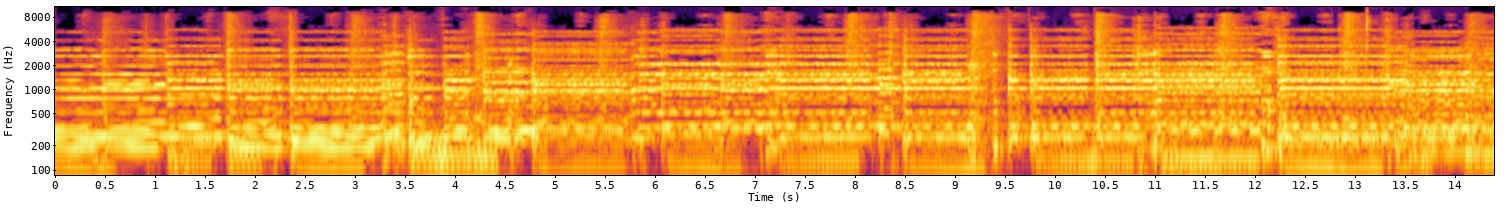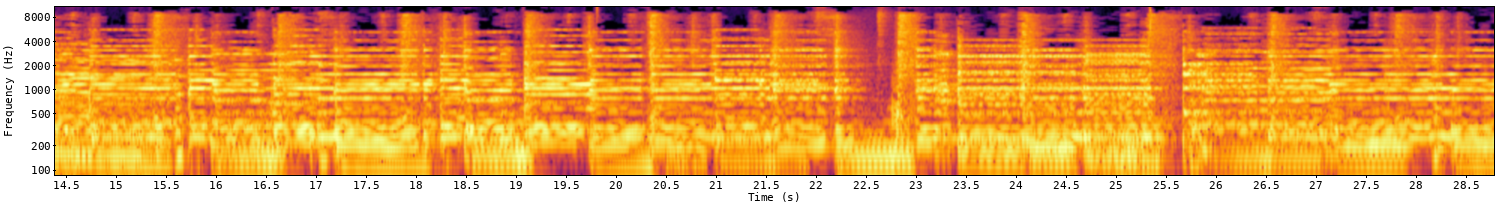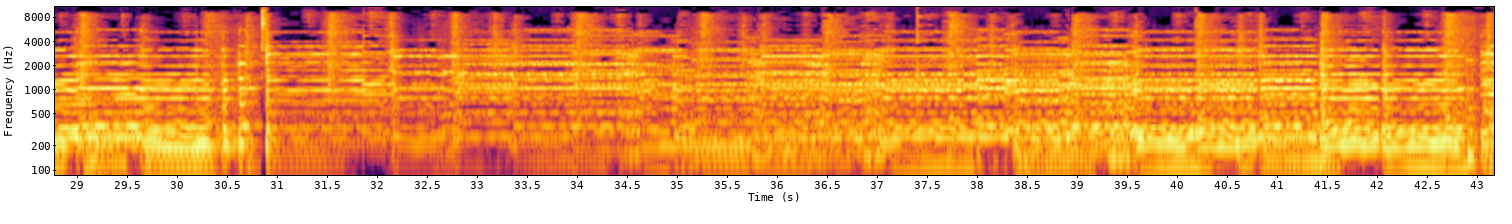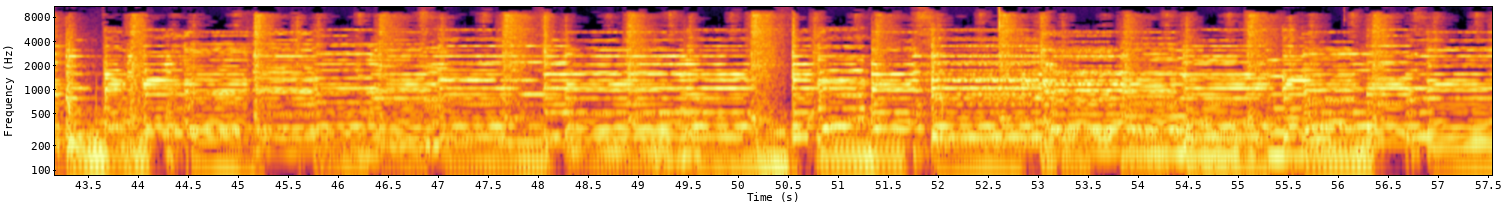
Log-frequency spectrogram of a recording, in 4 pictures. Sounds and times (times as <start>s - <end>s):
Electric piano: 0.0s - 57.5s
Hammond organ: 0.0s - 57.5s.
